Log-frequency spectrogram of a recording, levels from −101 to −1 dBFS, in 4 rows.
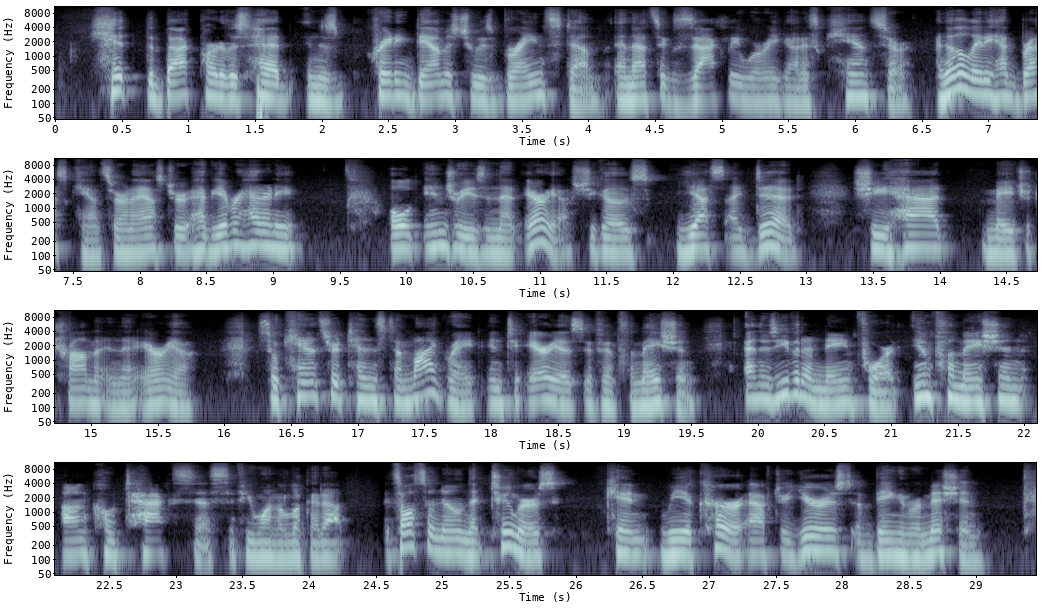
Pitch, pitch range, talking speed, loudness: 130 Hz, 115-140 Hz, 185 wpm, -28 LUFS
